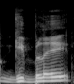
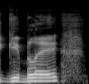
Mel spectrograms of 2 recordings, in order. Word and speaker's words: Ghibli: Takže to studio pojmenoval právě podle jednoho z nich, ale ten italský letoun, eh, který se teda asi vyslovuje spíš Ghibli,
